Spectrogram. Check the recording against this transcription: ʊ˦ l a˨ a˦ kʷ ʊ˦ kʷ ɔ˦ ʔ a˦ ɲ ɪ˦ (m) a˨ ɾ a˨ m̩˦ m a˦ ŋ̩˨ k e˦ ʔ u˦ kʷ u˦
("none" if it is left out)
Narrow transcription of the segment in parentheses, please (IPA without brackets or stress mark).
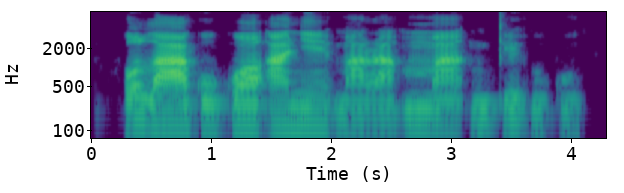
m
